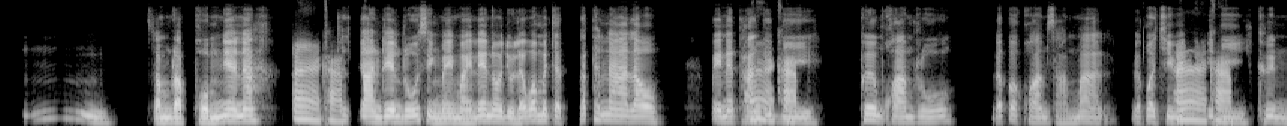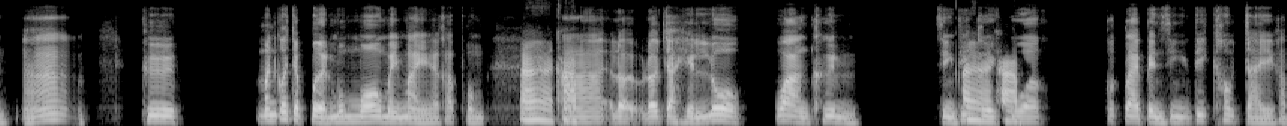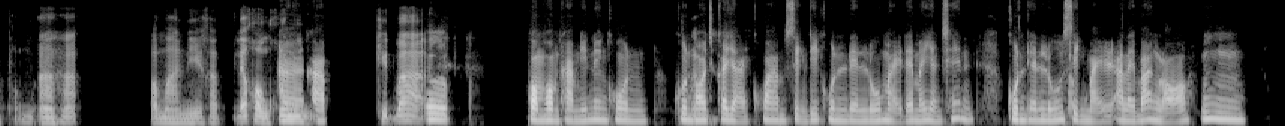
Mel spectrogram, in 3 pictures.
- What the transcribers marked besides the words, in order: none
- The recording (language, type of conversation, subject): Thai, unstructured, การเรียนรู้สิ่งใหม่ๆ ทำให้ชีวิตของคุณดีขึ้นไหม?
